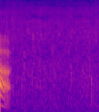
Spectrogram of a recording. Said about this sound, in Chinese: 话音刚落，就下起了倾盆大雨。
